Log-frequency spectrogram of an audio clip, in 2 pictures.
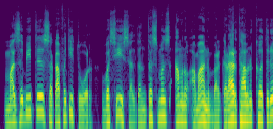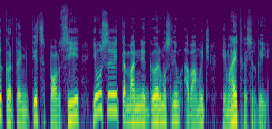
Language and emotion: Kashmiri, neutral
